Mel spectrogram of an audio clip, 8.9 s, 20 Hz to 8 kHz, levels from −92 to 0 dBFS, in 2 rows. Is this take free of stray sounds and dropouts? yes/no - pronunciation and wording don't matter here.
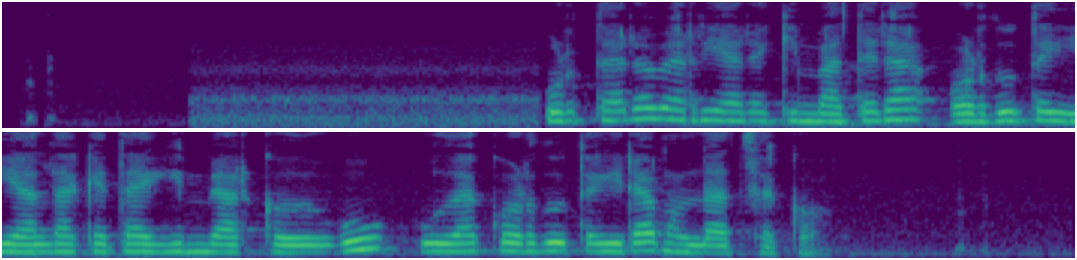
yes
